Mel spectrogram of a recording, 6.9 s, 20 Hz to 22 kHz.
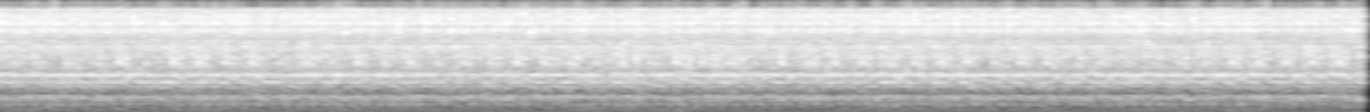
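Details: Chevrolet Onix 1.4, 2014-15, petrol, cold-start idle: steady light ticking with high-frequency clatter, no load change. Present since 0 km, lasts about 10 minutes, worsening yearly. Owner suspects a tappet or other internal knock, not injectors; dealers say it is characteristic.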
